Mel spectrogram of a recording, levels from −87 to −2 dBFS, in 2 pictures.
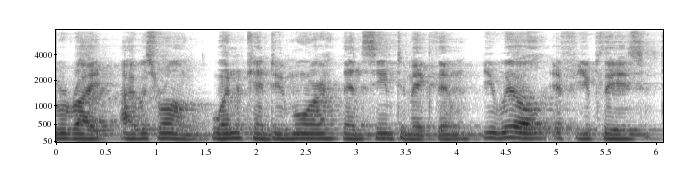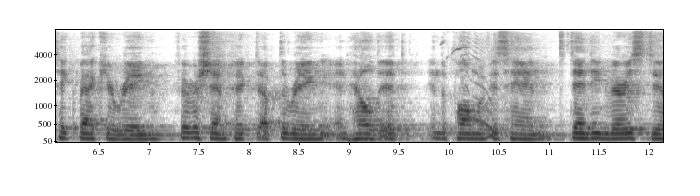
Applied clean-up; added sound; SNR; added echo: neural separator model SepFormer DNS4.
